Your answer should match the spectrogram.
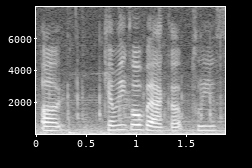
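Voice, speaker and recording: Playful woman livestreamer with a highish voice. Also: fairly even intonation, moderate pace, heavy background noise. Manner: playful, teasing, exclaims in wonder. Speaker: game livestreamer. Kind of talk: casual livestream chat over gameplay. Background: game music.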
